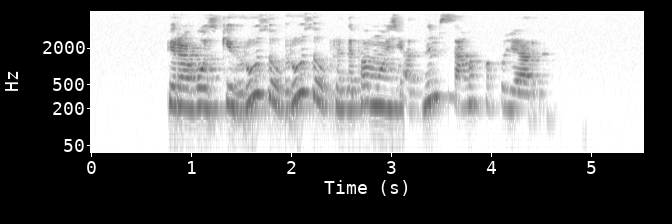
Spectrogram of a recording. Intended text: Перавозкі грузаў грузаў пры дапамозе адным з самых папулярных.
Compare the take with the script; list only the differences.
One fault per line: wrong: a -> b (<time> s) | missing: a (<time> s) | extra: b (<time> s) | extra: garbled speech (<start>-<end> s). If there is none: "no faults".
no faults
